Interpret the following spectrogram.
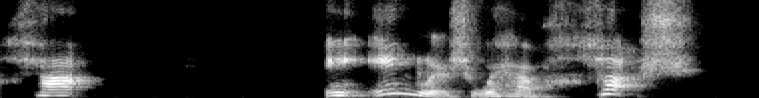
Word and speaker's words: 哈: Okay, ha is as you can see in English, in Chinese, we pronounce as ha.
